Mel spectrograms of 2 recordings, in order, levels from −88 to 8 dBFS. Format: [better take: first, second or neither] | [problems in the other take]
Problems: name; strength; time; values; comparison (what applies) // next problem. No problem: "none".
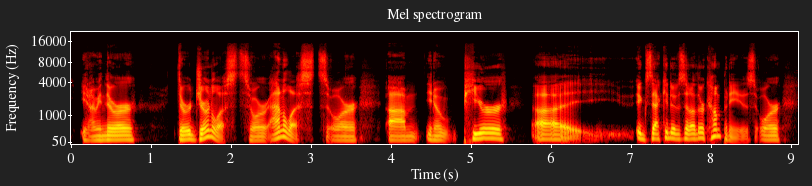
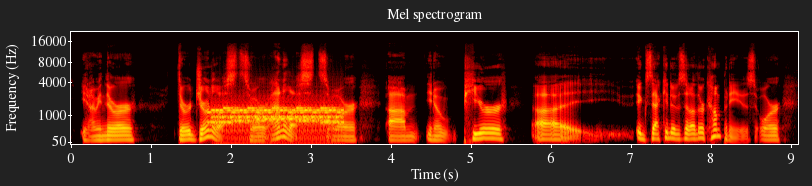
first | phone ringing; loud; from 1.5 to 3.5 s; peak 6 dB above the speech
